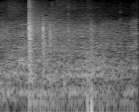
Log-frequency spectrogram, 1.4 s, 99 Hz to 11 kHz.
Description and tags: Table football starter ball
The ball falling on the surface of the table football.
campus-upf, starting, ball, futbolin, UPF-CS12, bar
